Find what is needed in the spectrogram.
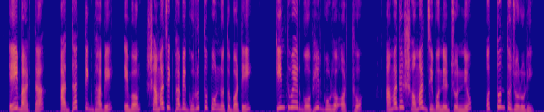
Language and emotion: Bengali, neutral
